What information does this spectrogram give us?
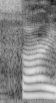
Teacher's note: Americans tend to pronounce the word sorry with a more clipped o sound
